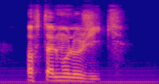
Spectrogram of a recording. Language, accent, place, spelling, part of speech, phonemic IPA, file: French, France, Lyon, ophtalmologique, adjective, /ɔf.tal.mɔ.lɔ.ʒik/, LL-Q150 (fra)-ophtalmologique.wav
- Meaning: ophthalmological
